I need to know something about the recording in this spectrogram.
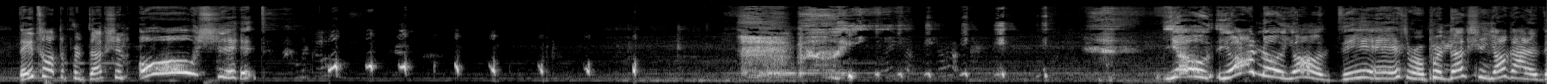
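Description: A woman cries out and groans with effort close by.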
